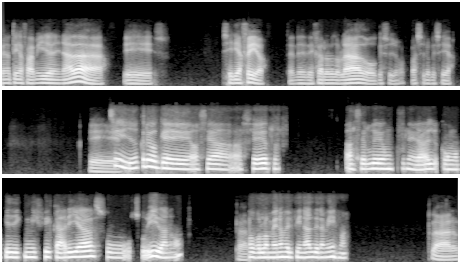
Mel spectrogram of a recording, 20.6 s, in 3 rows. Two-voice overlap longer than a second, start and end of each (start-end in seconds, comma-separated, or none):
none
